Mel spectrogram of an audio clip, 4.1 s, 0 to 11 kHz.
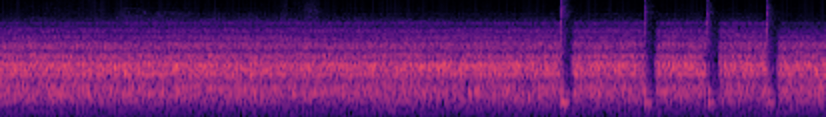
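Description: Cobra 29 GTL CB radio's speaker putting out steady receiver static on a quiet channel. About three seconds in, the rotary channel selector is clicked down several channels, each step giving a sharp click and a brief break in the hiss.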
